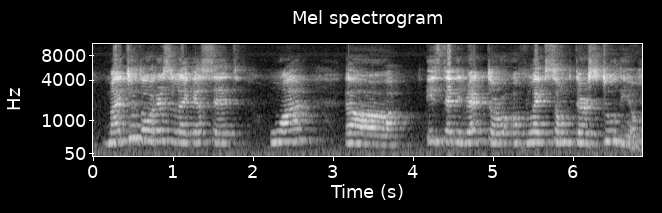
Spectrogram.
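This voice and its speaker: A woman with a non-native accent uses a raised, projected voice at a high pitch. Audible room echo and noticeable background noise surround her. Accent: foreign. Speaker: school board candidate. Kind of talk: campaign speech.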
